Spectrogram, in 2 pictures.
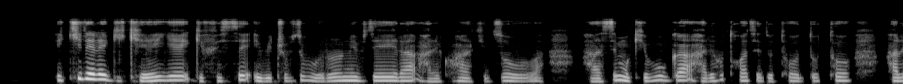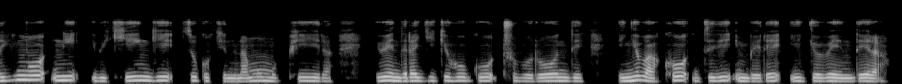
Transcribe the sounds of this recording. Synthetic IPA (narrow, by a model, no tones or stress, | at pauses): ikʰiɾe̞ɾe̞ɡikʰe̞je̞ɡifise̞ʔiβit͡ʃuvjuβuɾuɾunivje̞ːɾaɦaɾikʰo̞ɦakʰizuːβa̰haːsimukʰiβuɡahaɾiɦotwaːt͡sedutʰo̞dutʰo̞haɾimŋo̞niːβikʰiːŋɡivjuɡukʰiniɾamŋumupʰiːɾaiβe̞ːnde̞ɾaɾɟiɡiɦuɡut͡ʃuβuɾuːndiː | ɲuβakʰo̞ziɾiʔimbe̞ɾe̞jiɾɟo̞βe̞ːnde̞ɾa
